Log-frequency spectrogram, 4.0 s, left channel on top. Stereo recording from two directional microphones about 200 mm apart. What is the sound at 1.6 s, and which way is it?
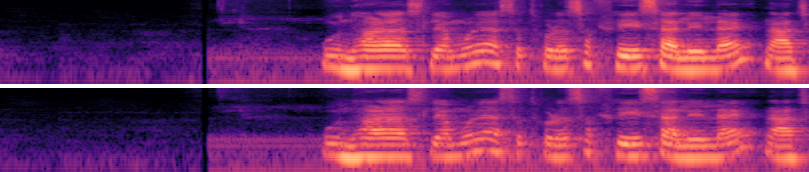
A woman's voice, 35° left (ahead or behind).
